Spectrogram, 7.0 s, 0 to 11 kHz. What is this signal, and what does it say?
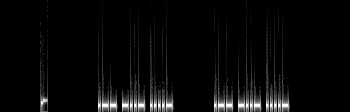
Morse code, heard as a keyed tone, about 30 wpm, 700 Hz. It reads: WX4 WX4
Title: USA Call Sign Prefixes - Repeated 2x - 30wpm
